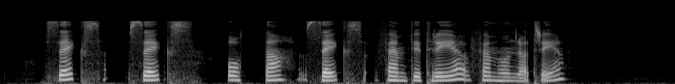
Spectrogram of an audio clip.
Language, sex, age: Swedish, female, 35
